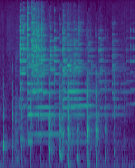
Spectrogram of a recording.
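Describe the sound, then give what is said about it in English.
Metallic ceremonial chimes being rung in a quick, uneven flurry of about a dozen bright clanking strikes, their tones ringing on and overlapping, fairly loud with no voices. “let us ring the ceremonial Pop culture combat chimes”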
